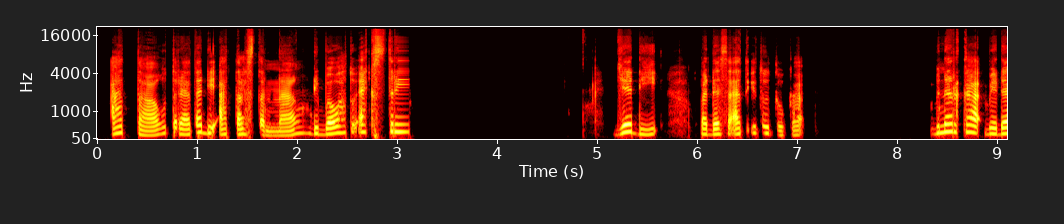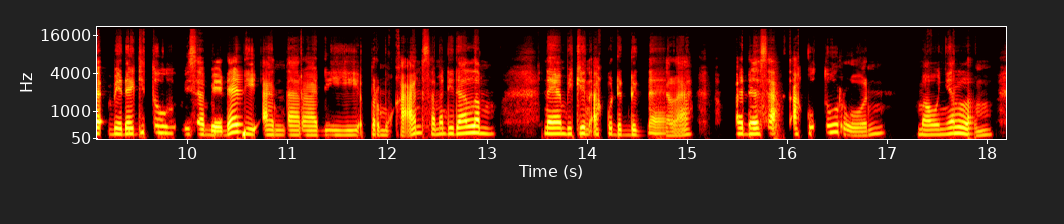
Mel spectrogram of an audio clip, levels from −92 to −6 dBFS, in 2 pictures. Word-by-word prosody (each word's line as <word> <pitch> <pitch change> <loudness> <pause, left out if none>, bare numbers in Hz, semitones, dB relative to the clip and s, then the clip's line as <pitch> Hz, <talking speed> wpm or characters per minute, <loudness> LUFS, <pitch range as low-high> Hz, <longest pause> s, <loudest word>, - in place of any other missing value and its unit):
Atau 180 -3 -1
ternyata 190 +4 +2
di 225 - 0
atas 185 -1 +1
tenang 155 +7 -2
di - - +3
bawah 210 +5 +5
tuh - - -7
ekstrim. 265 0 0 2.0
Jadi 195 -8 +4 0.5
pada 185 0 +3
saat 195 +1 +2
itu 230 0 -6
tuh, 150 -1 -9
Kak - - -5 1.3
Bener, 265 +3 +3
Kak, 250 -3 +4
beda 205 +2 +4
beda, 200 0 +3
gitu. 235 -2 -5
Bisa 185 -2 -2
beda 175 - +5
di 190 -3 +1
antara 160 -1 -2
di 160 0 -7
permukaan 175 +6 -2
sama 200 +2 -4
di 205 - -2
dalam. 210 -2 +4 0.5
Nah, 205 - +4
yang 200 0 +5
bikin 210 +2 0
aku 200 - -3
deg-degan 145 -9 -4
adalah 185 - -3 0.5
pada 195 -1 +5
saat - - -1
aku 435 - -3
turun 195 - -4 0.4
mau 170 0 -1
nyelam, 190 -4 0
195 Hz, 135 wpm, -26 LUFS, 165-220 Hz, 2.0 s, bawah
